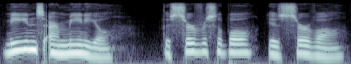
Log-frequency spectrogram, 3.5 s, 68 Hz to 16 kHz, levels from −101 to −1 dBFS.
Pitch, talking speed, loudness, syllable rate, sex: 175 Hz, 120 wpm, -17 LUFS, 4.8 syllables/s, female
